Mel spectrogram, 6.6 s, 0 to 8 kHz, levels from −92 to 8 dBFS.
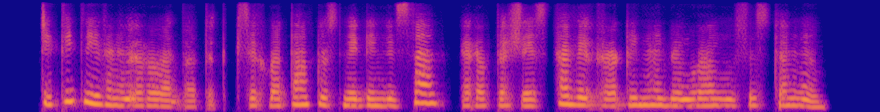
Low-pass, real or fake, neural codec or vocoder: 7.2 kHz; fake; codec, 16 kHz, 0.5 kbps, FreqCodec, smaller model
